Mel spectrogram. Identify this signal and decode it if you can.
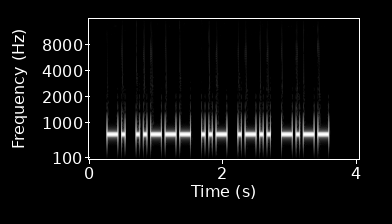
Morse code, heard as a keyed tone, about 22 wpm, 700 Hz. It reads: N2ULY
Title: USA Call Signs - 5 Characters - 22wpm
